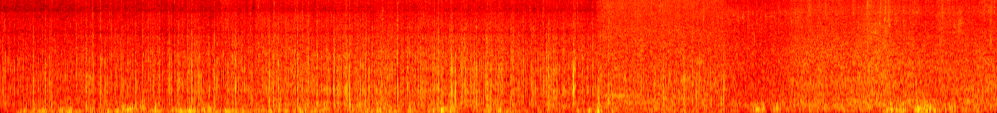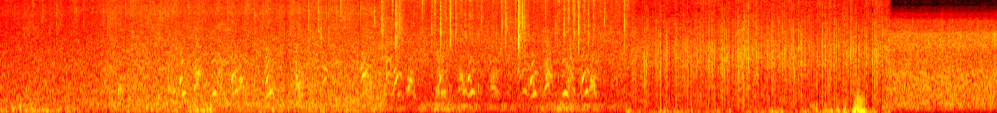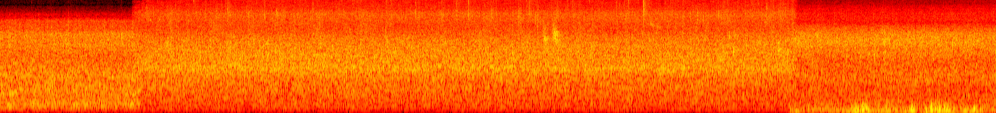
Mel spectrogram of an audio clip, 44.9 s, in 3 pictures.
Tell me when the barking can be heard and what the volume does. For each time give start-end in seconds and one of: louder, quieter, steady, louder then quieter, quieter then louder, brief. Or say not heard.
17.5-23.9 quieter then louder.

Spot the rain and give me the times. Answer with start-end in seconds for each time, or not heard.
0.0-44.8.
